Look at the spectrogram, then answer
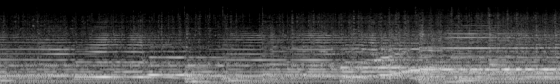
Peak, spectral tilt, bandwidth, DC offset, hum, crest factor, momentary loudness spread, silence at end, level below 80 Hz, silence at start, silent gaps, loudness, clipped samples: -4 dBFS; -6 dB/octave; 15 kHz; under 0.1%; none; 14 dB; 7 LU; 0 s; -40 dBFS; 0 s; none; -18 LUFS; under 0.1%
